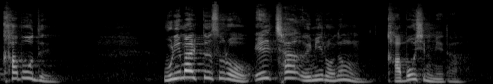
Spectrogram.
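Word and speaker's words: כבוד: 어디서 왔는지 아세요 로 카보드 우리말 뜻으로 1차 의미로는 갑옷입니다 그래서이 단어를 외울 때 되게 좋았어요 카보드 갑옷 히브리어에 종종 이런 단어가 있습니다 히브리어 단어와 한국어 발음이 유사한 단어 그 중에 하나요 갑옷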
